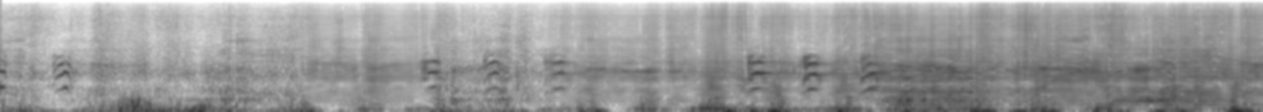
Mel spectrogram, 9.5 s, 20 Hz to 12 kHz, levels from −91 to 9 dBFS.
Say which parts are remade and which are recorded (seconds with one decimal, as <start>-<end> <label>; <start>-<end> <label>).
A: 0.0-2.3 recorded; 2.3-3.3 remade; 3.3-4.1 recorded; 4.1-9.5 remade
